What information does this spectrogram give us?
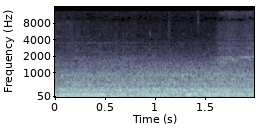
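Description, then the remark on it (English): Steady low rumble of a car cruising, as heard from inside the car: a continuous engine and road drone that holds an even level throughout, with no voices. “and uh, just cruising and you know in, in, the car.”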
